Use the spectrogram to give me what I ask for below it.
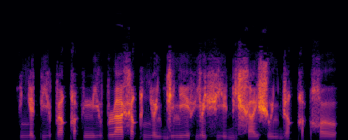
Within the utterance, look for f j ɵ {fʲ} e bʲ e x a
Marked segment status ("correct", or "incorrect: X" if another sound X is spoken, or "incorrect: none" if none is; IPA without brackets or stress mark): correct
